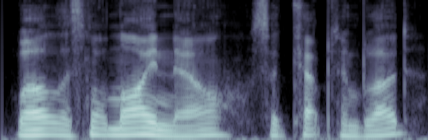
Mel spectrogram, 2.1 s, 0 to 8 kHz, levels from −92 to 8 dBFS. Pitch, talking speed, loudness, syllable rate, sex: 120 Hz, 225 wpm, -16 LUFS, 4.8 syllables/s, male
